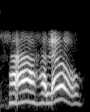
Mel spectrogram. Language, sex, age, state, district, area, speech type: Santali, female, 18-30, West Bengal, Birbhum, rural, conversation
